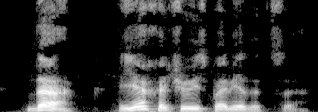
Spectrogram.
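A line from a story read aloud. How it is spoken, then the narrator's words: Quiet, suppressed anger. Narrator (Russian): Стефан, готовый яростно выругаться, тихо сказал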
